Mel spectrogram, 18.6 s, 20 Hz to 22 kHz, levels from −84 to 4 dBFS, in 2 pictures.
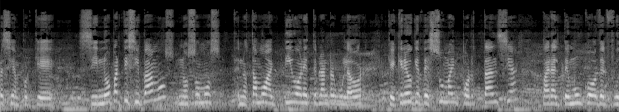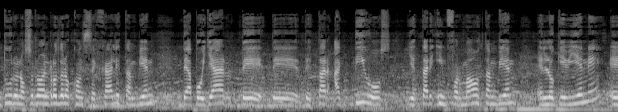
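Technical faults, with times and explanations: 1.83 s and 13.85 s, dropped buffer (overrun): each time the audio jumps forward abruptly. No gap of silence comes before it. The first jump skips only a few milliseconds, and the second skips around ten. The likely cause is that samples were not collected before the hardware overwrote them, so the ends on either side join directly. On a waveform this appears as a sharp discontinuity at each point. On a spectrogram it shows as a thin vertical broadband line.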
